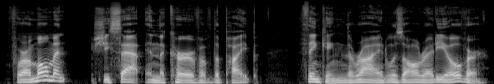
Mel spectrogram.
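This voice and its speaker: A man's voice: lowish voice, expressive, moderate pace, no room sound, studio quality. A middle-aged man hosting and telling a children's story in a playful, conversational manner. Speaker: podcast host and storyteller.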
